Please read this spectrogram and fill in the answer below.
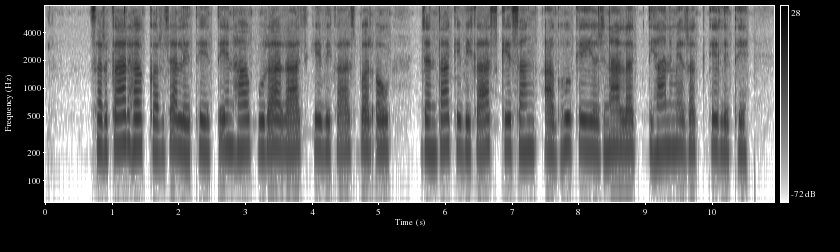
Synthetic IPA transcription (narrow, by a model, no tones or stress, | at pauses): səɾkaːɾɦəkəɾt͡ʃalet̪ʰet̪eːnɦapuɾaɾaːd͡ʒkebɪkaːsbəɾɔu | d͡ʒənt̪akebɪkaːskesə̃ŋɡaːɡʱukejoːd͡ʒnaləɡ̚d̪ʱjaːnmẽɾəkʰkeleːt̪ʰe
